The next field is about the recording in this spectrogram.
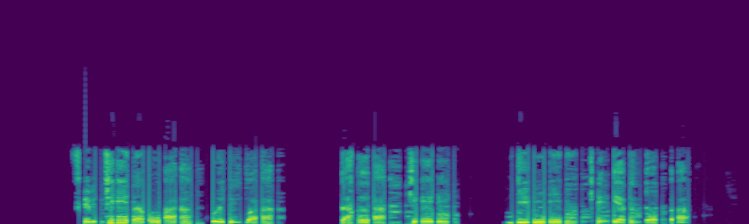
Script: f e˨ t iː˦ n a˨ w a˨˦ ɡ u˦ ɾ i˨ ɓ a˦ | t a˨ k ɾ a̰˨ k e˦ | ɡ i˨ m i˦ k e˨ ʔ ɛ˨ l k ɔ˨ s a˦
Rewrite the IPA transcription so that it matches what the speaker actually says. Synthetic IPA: f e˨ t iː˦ n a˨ w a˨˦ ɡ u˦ ɾ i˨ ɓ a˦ | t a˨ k l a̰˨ k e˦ | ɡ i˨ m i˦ k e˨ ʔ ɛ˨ l t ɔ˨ t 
